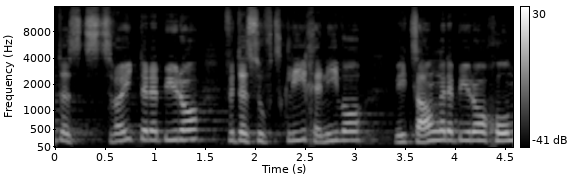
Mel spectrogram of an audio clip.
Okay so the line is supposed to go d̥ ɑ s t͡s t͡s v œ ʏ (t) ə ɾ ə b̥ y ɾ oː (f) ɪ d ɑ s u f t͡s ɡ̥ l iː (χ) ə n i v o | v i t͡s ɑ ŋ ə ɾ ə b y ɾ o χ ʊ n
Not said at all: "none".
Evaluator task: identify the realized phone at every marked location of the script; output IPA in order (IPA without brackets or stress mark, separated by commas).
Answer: t, f, χ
